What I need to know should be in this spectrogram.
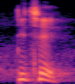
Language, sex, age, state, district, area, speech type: Hindi, male, 30-45, Rajasthan, Jodhpur, urban, read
